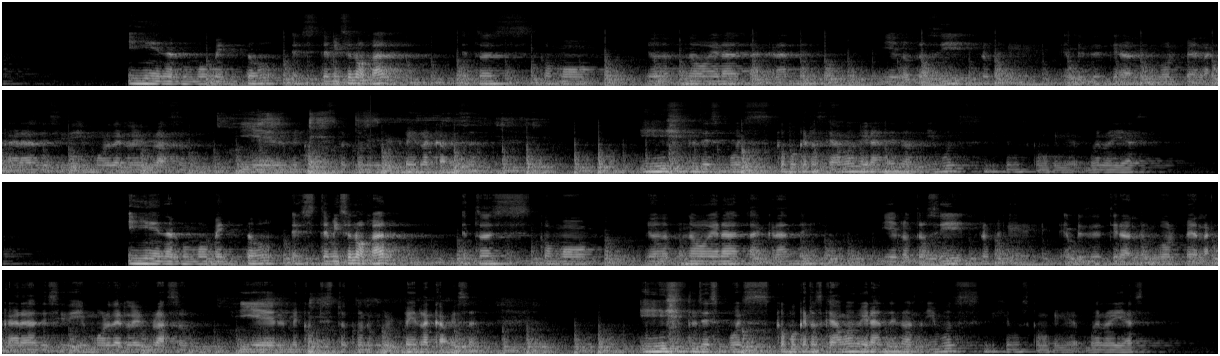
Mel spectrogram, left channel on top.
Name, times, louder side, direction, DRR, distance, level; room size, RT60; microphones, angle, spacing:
voice 1, 1.3-4.0 4.6-6.0 6.4-8.3 8.8-14.1 14.5-17.4 18.5-23.6, right 2 dB, 45° right, 8 dB, 0.9 m, -32 dB
sound 1, 2.0-21.4, left 1 dB, 80° left, 1.6 m, -36 dB
sound 2, 14.3-17.9, left 3 dB, 35° left, 0.5 m, -40 dB
16.5 x 8.4 x 7.6 m, 1.4 s
head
